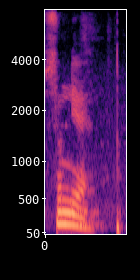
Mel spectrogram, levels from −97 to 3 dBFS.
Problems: none marked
